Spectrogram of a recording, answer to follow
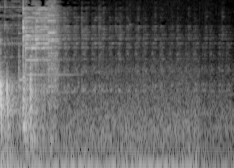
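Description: Glass breaking: a short crash with clinking pieces in the first half second, then dying away.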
